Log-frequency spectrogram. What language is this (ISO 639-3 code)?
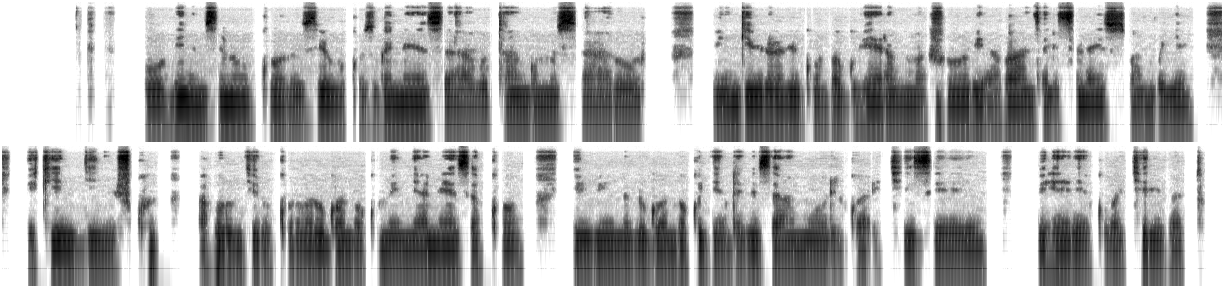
kin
